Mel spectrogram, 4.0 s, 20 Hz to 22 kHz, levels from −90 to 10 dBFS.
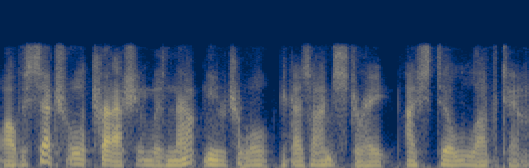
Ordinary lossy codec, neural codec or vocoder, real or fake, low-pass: Opus, 24 kbps; codec, 16 kHz in and 24 kHz out, 0.6 kbps, FireRedTTS-2 codec; fake; 7.2 kHz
